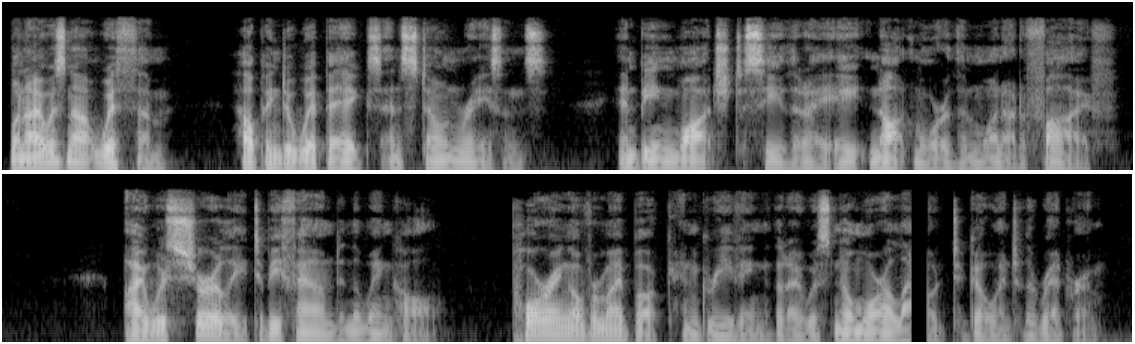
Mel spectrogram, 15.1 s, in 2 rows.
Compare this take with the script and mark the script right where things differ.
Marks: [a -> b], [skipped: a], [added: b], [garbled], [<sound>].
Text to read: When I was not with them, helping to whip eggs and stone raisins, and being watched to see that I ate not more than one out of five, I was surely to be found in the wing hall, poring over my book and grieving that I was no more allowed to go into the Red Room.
When I was not with them, helping to whip eggs and stone raisins, and being watched to see that I ate not more than one out of five, I was surely to be found in the wing hall, poring over my book and grieving that I was no more allowed [dropout] to go into the Red Room.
